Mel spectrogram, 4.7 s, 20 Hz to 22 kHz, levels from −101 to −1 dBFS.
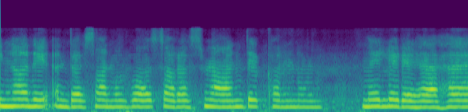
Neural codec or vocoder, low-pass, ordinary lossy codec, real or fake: codec, 16 kHz, 2 kbps, FreqCodec, smaller model; none; none; fake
